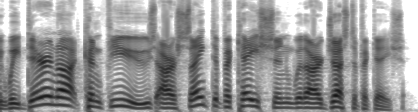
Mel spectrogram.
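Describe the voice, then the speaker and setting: A man preaching a sermon, earnest and deliberate, with pauses and emphatic repeats. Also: mid-range voice, fairly bright tone, clear, resonant tone, no echo, studio quality. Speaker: pastor.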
